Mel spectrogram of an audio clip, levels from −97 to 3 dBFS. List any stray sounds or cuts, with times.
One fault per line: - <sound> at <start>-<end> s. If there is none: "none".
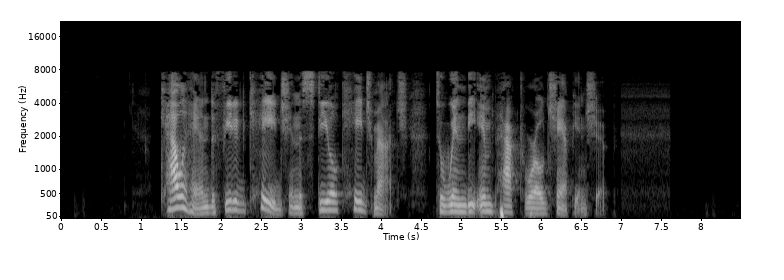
none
